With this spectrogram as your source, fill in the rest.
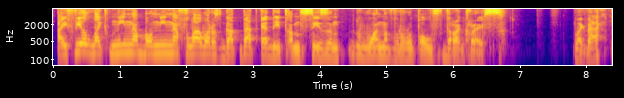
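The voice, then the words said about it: Put-on Russian accent. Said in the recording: “is that good Russian accent? ... Yes, it's very good.”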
